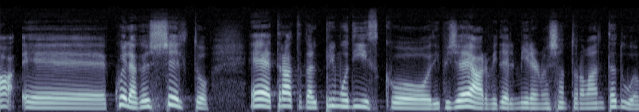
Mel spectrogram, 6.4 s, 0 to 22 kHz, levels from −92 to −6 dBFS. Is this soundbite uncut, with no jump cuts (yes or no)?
no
